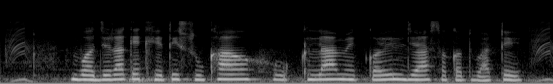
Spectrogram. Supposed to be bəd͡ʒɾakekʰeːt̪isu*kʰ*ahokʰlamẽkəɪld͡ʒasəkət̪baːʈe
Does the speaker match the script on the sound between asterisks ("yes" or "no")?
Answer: yes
